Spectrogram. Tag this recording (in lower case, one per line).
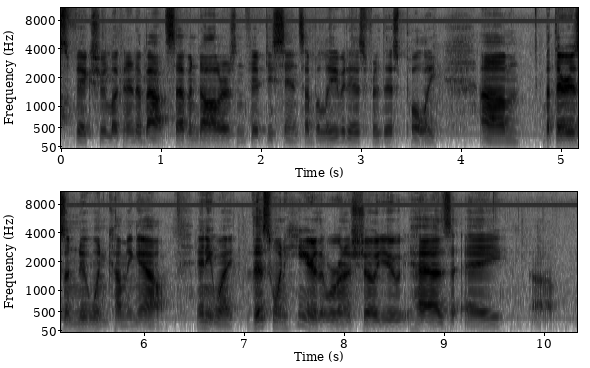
speech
